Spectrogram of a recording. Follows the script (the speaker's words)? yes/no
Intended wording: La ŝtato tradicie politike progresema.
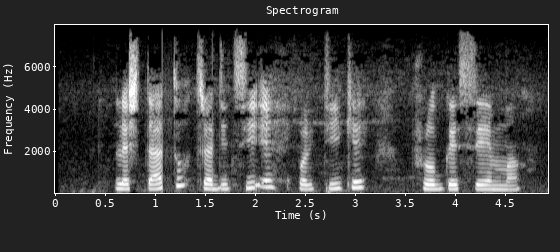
yes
